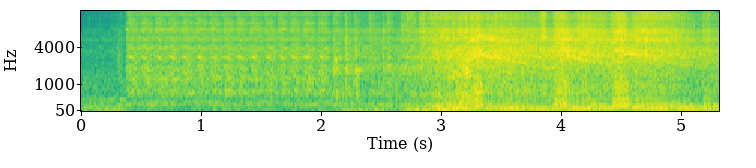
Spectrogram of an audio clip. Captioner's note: engine turning over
